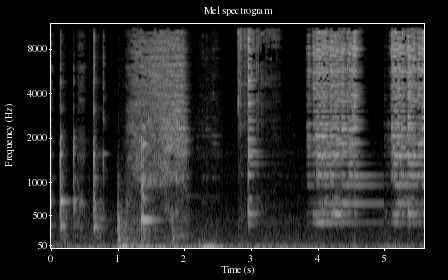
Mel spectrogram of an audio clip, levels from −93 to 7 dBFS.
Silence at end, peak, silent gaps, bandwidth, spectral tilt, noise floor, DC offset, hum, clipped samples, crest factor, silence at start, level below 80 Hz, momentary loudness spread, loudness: 0 s; -8 dBFS; none; 11.5 kHz; 1 dB/octave; -53 dBFS; under 0.1%; none; under 0.1%; 24 dB; 0.15 s; -52 dBFS; 21 LU; -28 LUFS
